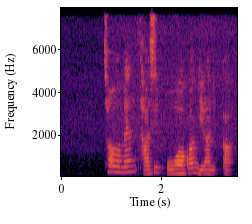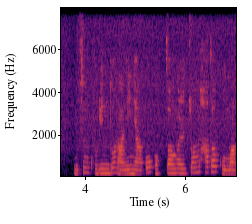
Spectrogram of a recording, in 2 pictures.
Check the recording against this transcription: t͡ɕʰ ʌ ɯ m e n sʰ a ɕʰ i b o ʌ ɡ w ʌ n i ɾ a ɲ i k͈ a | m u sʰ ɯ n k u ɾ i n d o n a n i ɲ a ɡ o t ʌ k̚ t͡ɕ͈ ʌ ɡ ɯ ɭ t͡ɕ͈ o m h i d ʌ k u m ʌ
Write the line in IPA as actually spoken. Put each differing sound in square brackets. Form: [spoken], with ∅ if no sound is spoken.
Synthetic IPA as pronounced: t͡ɕʰ ʌ ɯ m e n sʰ a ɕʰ i b o ʌ ɡ w ʌ n i ɾ a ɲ i k͈ a | m u sʰ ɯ n k u ɾ i n d o n a [ɲ] i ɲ a ɡ o [k] ʌ k̚ t͡ɕ͈ ʌ [ŋ] ɯ ɭ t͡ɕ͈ o m h [a] d ʌ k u m ʌ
